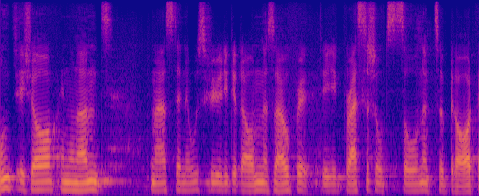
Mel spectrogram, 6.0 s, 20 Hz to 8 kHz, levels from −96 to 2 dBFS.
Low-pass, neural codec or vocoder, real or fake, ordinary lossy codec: none; codec, 16 kHz, 0.5 kbps, X-Codec, HuBERT features, trained on balanced general audio; fake; none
